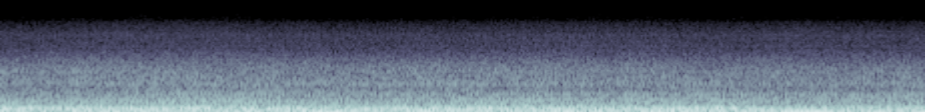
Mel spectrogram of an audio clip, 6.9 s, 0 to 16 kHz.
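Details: 2021 Suzuki Alto VXR/VXL 660cc driven at high rpm on highway around 120 km/h: steady deep drone with heavy road rumble, no knocks or uneven beats; engine running normally.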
